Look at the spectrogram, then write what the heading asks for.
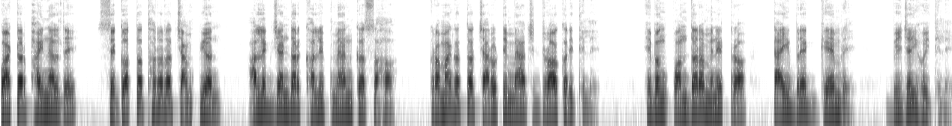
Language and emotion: Odia, neutral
